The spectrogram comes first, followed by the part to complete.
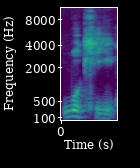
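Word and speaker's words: Wookey: a place called the wookie hole caves that's Wicky it's built wo o ke y but it's pronounced wookie like Chewbacca the wookie I know wookie whole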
